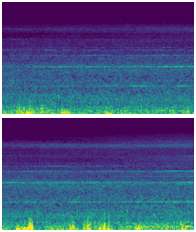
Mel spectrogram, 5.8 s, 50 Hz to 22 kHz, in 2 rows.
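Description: Hull Trains Class 802 bi-mode train (unit 802302) running slowly at the platform: a steady high whine over a low, uneven rumble.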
